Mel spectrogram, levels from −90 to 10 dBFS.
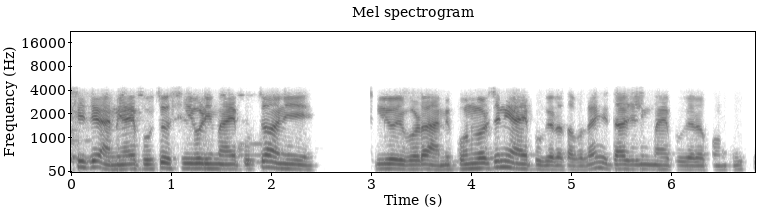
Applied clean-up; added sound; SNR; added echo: none; none; none; none.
